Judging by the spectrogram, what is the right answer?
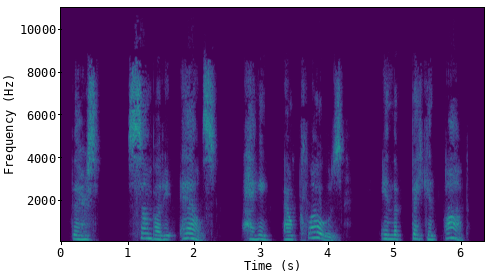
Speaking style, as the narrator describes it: she gasped

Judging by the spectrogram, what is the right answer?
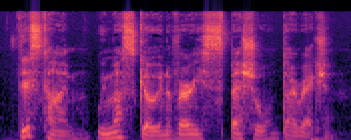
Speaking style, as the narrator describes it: said Mr

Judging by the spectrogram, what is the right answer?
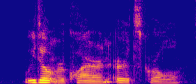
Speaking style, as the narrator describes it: Sasuke said flatly

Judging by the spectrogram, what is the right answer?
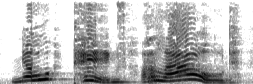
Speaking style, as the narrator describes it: Eugenia shouted

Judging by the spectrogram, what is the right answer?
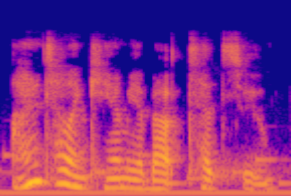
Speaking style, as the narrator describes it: Mina says under her breath

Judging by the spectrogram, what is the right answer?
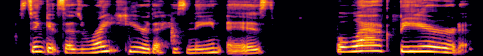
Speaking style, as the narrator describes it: Judy and Stink both screamed at the same time

